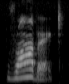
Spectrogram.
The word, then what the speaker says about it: Robert: 더 가깝게 할 수 있어요 그렇게 발음이 되어서 Robert Robert라고 발음합니다 두 번 같이 해볼게요 Robert Robert 예이 끝에 오는 트 소리는 아주 약하게라고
